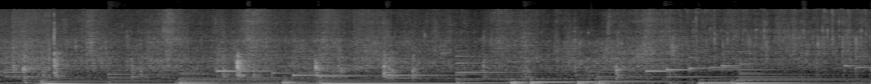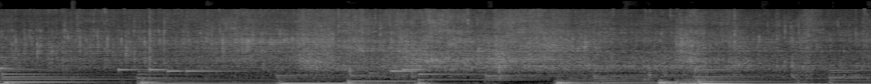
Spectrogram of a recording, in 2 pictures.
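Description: Chicken pieces sizzling in a pot as red glutinous wine lees are stirred through them with a wooden spatula, with scattered clicks of the spatula against the pot and one sharp knock about three seconds in. The sizzle grows stronger in the second half, after the red rice wine goes in. Soft background music plays underneath.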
